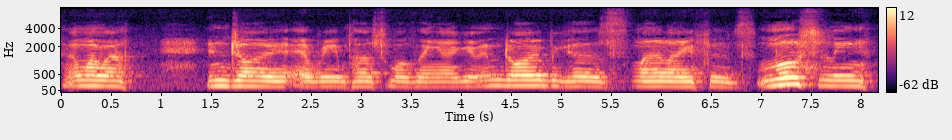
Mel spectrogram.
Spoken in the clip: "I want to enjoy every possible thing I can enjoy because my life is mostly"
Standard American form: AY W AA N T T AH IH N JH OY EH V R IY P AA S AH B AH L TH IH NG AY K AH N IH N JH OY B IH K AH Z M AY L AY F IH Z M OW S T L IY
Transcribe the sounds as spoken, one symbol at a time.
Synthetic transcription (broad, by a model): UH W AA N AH IH N JH OY EH V R IY P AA S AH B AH L TH IH NG AY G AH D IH N JH OY B IH K AH Z M AY L AY F IH Z M OW S T L IY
